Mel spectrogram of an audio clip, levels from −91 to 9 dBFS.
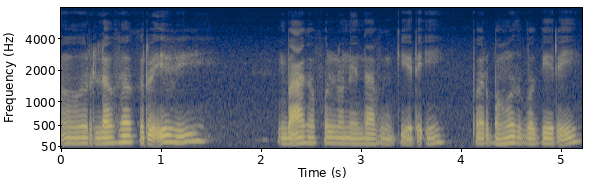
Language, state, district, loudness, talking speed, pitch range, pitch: Kurukh, Chhattisgarh, Jashpur, -20 LUFS, 140 wpm, 110-135 Hz, 115 Hz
